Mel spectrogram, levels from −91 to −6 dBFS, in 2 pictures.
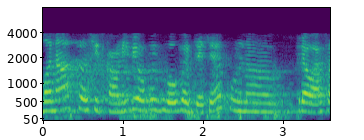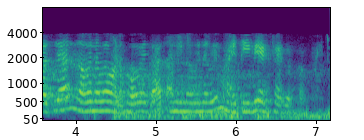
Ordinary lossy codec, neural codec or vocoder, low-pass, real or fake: AAC, 16 kbps; codec, 44.1 kHz, 7.8 kbps, Pupu-Codec; 7.2 kHz; fake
